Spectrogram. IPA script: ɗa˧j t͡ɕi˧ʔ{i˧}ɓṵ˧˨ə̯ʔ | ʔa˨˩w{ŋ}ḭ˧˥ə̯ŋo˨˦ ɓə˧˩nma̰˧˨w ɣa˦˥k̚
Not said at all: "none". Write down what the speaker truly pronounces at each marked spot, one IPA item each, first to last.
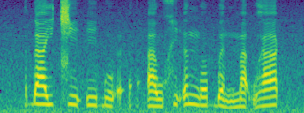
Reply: i˧, x

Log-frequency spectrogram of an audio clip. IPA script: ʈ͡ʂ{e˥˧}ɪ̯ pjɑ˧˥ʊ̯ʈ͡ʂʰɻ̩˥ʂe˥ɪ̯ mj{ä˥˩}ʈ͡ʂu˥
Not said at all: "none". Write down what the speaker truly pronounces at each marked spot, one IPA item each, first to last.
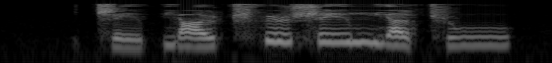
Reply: e˧˥, ä˥˩

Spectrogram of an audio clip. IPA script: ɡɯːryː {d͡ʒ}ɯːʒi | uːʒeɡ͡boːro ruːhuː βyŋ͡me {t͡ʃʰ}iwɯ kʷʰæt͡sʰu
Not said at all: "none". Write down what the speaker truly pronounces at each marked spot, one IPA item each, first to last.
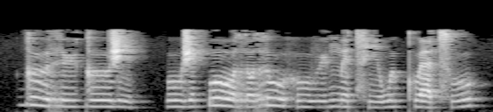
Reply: ɡ, t͡sʰ

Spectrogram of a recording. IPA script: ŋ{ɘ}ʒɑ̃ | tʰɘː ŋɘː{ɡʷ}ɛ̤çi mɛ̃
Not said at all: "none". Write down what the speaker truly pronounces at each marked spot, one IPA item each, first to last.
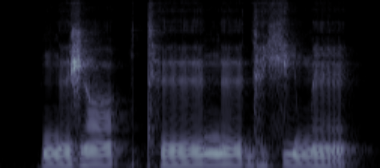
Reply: ɘ, ɡ

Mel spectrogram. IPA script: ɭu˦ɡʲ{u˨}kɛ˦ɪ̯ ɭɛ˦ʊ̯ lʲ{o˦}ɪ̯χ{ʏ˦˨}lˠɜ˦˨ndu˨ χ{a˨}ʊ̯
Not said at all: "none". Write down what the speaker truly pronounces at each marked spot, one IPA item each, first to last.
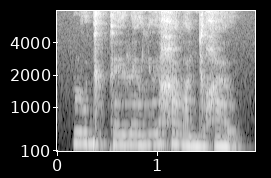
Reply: u˨, o˦, ɛ˦˨, a˨

